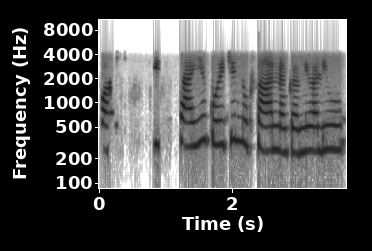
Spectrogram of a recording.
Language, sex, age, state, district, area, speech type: Hindi, female, 45-60, Uttar Pradesh, Hardoi, rural, conversation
